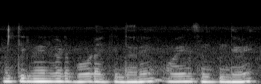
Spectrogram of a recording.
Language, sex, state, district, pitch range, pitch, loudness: Kannada, male, Karnataka, Koppal, 115-130 Hz, 125 Hz, -12 LUFS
